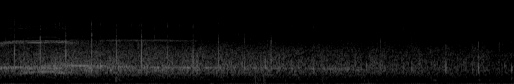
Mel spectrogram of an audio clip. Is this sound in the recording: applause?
yes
